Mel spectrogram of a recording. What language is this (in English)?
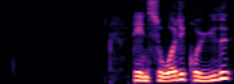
Danish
